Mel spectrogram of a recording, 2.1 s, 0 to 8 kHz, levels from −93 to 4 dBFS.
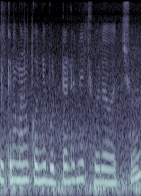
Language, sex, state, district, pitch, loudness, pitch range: Telugu, female, Andhra Pradesh, Srikakulam, 235 Hz, -22 LUFS, 180-245 Hz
